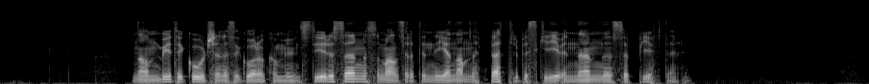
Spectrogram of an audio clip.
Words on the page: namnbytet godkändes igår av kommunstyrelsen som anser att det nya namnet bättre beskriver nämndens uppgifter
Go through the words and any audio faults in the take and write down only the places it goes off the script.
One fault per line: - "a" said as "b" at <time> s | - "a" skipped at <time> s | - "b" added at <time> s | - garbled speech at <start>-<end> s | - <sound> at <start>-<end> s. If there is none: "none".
none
